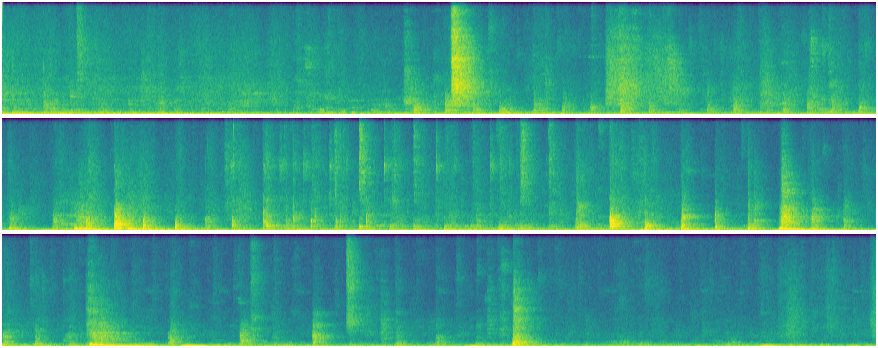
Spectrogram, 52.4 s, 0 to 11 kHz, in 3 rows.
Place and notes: Passenger tunnel under the train
Recorded in a tunnel under the track as the train arrives and leaves. A few people leave by the tunnel.
MixPre 6 II with 2 Sennheiser MKH 8020s.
